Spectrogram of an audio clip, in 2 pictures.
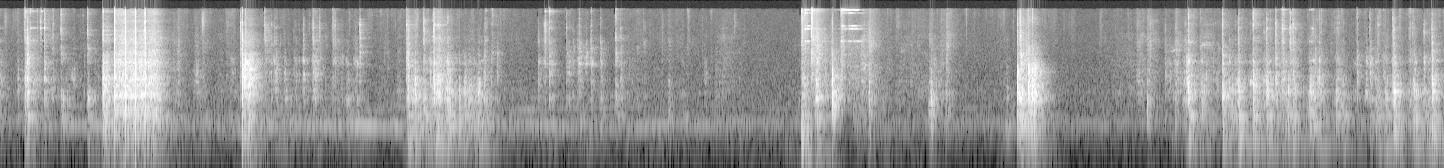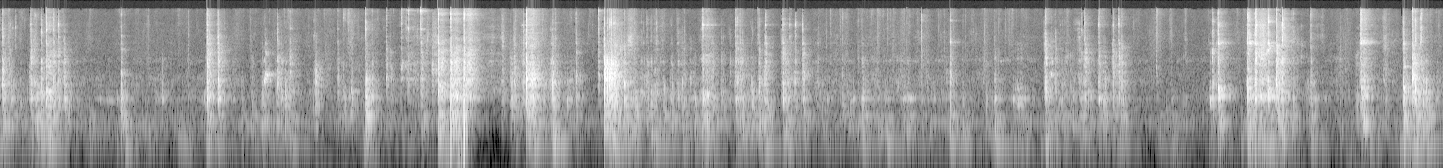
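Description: Hand work on a small steel part clamped in a bench vise: irregular metallic clicks, taps and short scrapes, stopping and starting.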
